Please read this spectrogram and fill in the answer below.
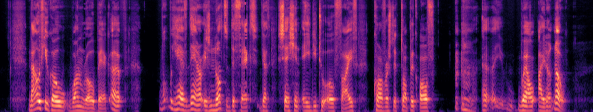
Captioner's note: ahem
